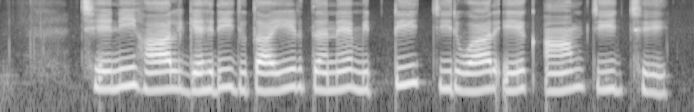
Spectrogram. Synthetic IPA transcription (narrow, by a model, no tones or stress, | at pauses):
t͡ʃʰeːniɦaːlɡɛɦɾiːd͡ʒʊt̪aːiːɾt̪ənemɪʈːit͡ʃiːɾʋaːɾeːkaːmt͡ʃiːd͡ʒt͡ʃʰeː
